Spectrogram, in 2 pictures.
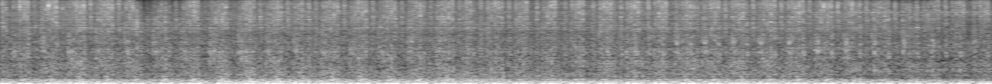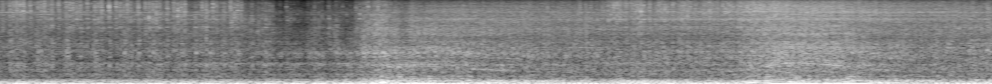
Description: does my tranny need oil if its making this grinding noise?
